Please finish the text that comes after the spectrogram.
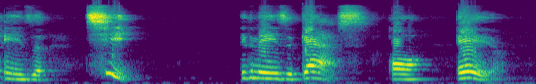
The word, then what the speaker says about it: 气: 气 the pronunciation is 气.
